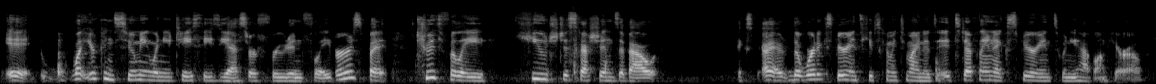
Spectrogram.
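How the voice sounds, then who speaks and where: A woman's voice: mid-range voice, brisk. A woman guest in an interview, talking expressively and searching for words. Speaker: guest, drinks company team member. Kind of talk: casual interview talk.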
